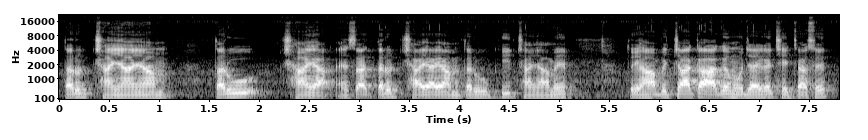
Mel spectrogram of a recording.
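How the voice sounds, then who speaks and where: A man's voice: mid-range voice, fairly even intonation, a little slow, a little mellow. A man teaching Sanskrit grammar, explaining patiently step by step and repeating his examples. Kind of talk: explanatory lesson. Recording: slightly dull lo-fi audio with faint noise.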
